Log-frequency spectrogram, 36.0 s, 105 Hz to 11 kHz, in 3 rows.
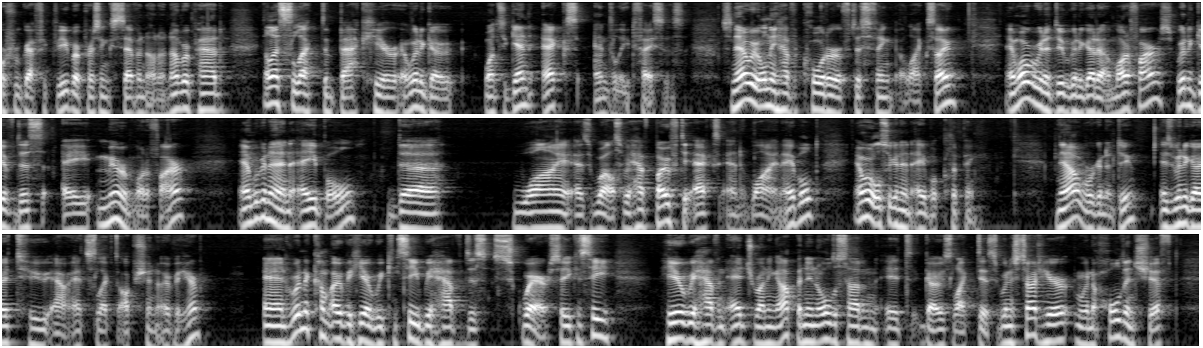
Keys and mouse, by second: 0.2-2.1 middle drag, 5.3 x, 7.4 a, 7.9 z, 10.9 middle click, 11.2-11.8 right drag, 11.8-17.5 middle drag, 17.5-21.1 right drag, 21.1 middle click, 21.2-24.7 right drag, 24.7-33.7 middle drag, 33.7-35.9 right drag.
